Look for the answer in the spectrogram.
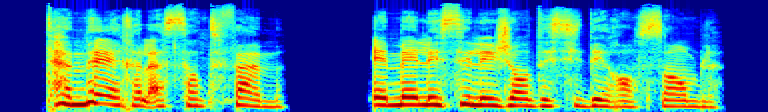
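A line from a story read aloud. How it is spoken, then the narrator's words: Sneering woman. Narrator (French): ricana la régente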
